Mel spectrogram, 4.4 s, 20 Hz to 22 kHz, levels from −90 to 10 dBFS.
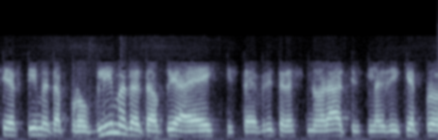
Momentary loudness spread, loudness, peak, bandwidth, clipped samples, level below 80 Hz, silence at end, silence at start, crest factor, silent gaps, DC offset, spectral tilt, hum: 8 LU; -17 LUFS; -4 dBFS; 7.4 kHz; under 0.1%; -54 dBFS; 0 s; 0 s; 12 dB; none; under 0.1%; -6.5 dB/octave; none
